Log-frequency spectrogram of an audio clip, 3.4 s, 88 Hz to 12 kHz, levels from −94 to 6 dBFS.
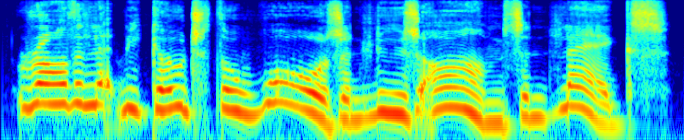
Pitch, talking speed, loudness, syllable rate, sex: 240 Hz, 210 wpm, -17 LUFS, 4.1 syllables/s, male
